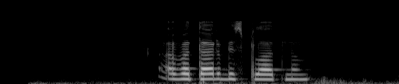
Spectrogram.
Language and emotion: Russian, neutral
